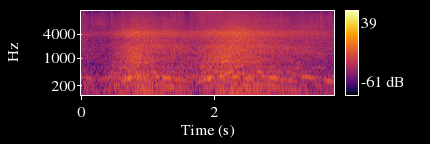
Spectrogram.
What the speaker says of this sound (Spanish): qué bonito el sonido atmosférico de este V8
